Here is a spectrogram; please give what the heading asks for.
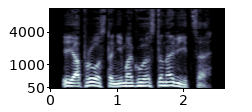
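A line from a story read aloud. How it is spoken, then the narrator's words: Young man's moan. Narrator (Russian): простонал парень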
